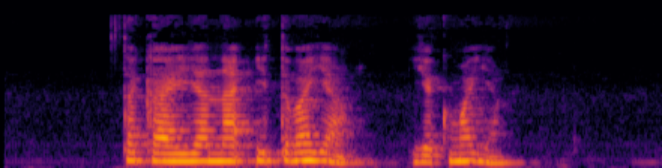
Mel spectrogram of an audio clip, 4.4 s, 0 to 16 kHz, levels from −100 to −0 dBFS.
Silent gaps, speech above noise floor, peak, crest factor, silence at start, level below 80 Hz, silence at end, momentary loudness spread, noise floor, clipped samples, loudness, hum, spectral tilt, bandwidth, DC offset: none; 47 dB; -14 dBFS; 16 dB; 0.85 s; -66 dBFS; 0.9 s; 13 LU; -74 dBFS; under 0.1%; -28 LUFS; none; -8.5 dB/octave; 7.2 kHz; under 0.1%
